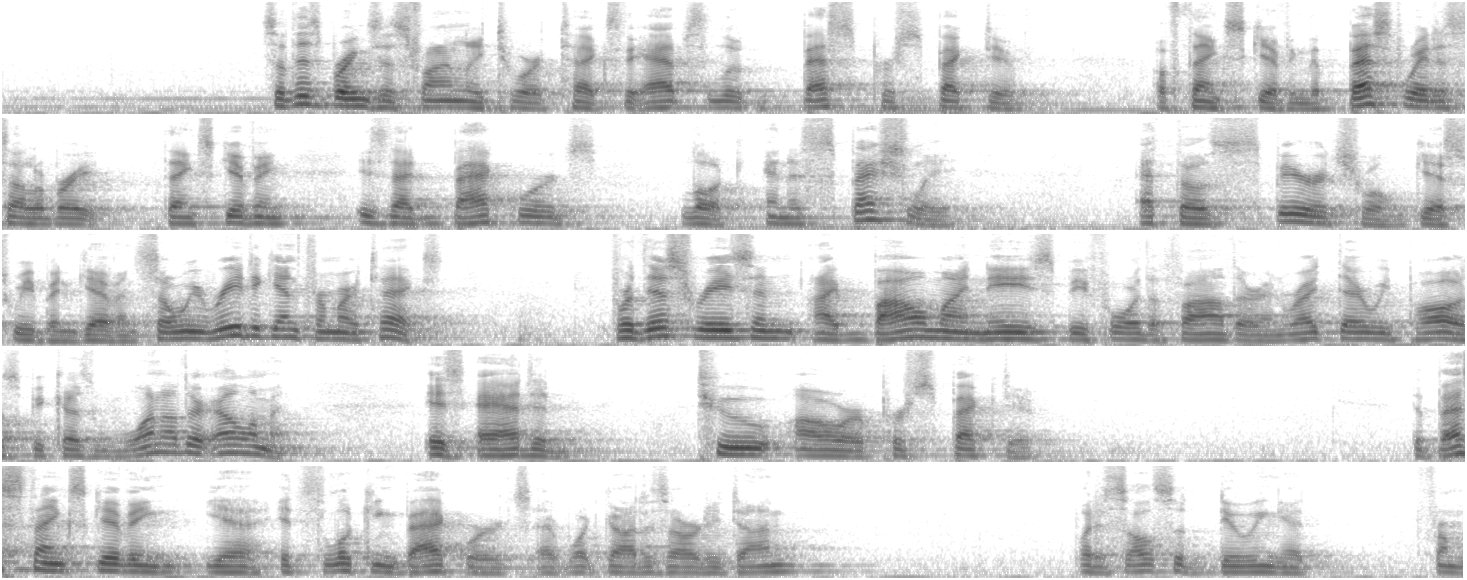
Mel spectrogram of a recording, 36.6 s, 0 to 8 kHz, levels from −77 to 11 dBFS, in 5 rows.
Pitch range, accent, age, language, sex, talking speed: 100-130 Hz, American, 60-79, English, male, 135 wpm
